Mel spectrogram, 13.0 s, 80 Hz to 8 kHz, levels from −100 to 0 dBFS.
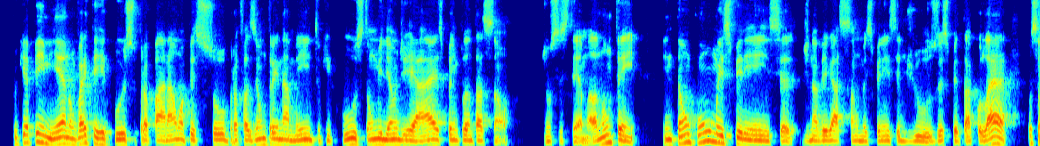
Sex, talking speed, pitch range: male, 190 wpm, 105-145 Hz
